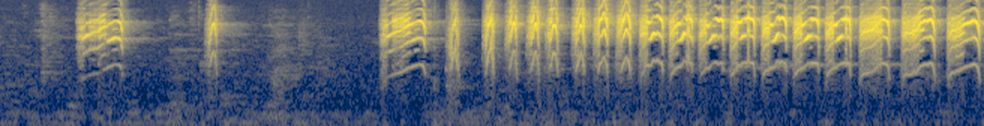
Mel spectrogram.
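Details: Brown-throated sunbird in fighter mode, shooting song: a few scattered squeaky notes, then an accelerating, steady string of harsh rising notes, about five per second, to the end.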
